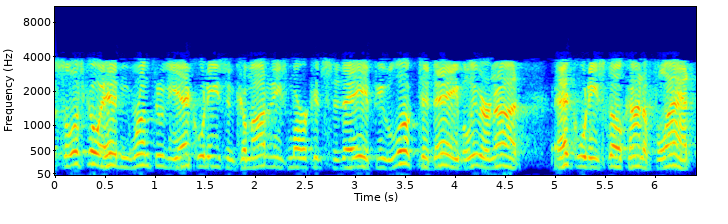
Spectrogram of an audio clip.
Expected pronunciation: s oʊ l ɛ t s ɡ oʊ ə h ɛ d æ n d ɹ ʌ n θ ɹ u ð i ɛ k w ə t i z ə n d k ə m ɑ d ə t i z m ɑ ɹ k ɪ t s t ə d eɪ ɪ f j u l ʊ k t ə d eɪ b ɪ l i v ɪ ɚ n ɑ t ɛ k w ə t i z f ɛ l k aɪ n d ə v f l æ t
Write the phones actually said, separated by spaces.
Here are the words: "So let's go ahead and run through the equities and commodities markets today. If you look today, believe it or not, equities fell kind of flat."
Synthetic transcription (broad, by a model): s oʊ l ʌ t s ɡ oʊ ə h ɛ d n ɹ ʌ n θ ɹ u ð i ɛ k w ə t i z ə n k ə m ɑ d ə t i z m ɑ ɹ k ɪ t s t ə d eɪ ɪ f j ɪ l ʊ k t ə d eɪ b ɪ l i v ɚ n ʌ t ɛ k w ə t i z f ɛ l k aɪ n d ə f l æ t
